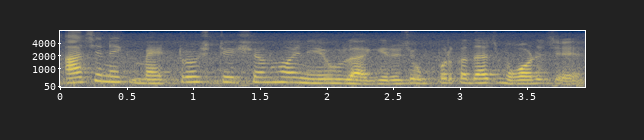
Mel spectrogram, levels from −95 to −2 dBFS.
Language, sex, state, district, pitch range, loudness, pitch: Gujarati, female, Gujarat, Gandhinagar, 205-270 Hz, -18 LUFS, 230 Hz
